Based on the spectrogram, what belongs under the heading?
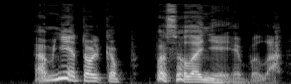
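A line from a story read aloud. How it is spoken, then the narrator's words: Cheerful joking. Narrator (Russian): весело пошутил он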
